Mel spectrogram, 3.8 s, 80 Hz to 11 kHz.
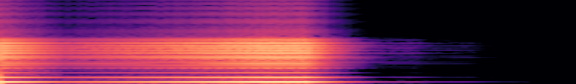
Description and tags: This is one of a multisapled pack.
The samples are every semitone for 2 octaves.
swell, noise, tech, pad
